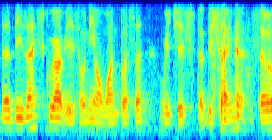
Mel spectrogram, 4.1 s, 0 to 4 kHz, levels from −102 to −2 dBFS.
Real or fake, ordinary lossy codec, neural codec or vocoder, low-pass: real; none; none; 3.6 kHz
